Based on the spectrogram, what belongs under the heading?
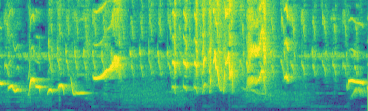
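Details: Energetic oriental magpie-robin singing a long training song for cage birds: stepped whistles, a sweeping upward slur, then dense high trills and chatter in quick repeated bursts.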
